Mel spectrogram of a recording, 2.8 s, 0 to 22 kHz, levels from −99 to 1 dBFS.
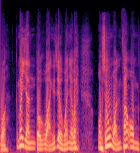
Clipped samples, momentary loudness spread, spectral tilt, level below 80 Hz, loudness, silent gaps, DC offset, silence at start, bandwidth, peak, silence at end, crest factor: under 0.1%; 6 LU; -7 dB/octave; -46 dBFS; -17 LUFS; none; under 0.1%; 0 s; 14 kHz; -6 dBFS; 0 s; 10 dB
